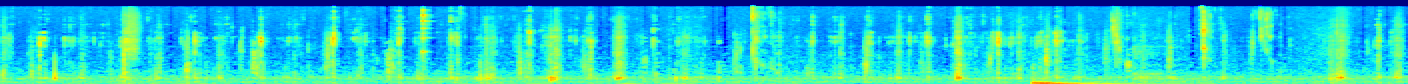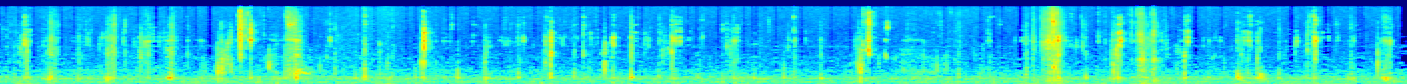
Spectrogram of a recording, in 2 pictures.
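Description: Close-miked eating: crisp crunching and chewing of battered Korean fried snacks and tteokbokki rice cakes, in many short bites, over a faint steady hum. A dull low thump comes about ten seconds in.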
